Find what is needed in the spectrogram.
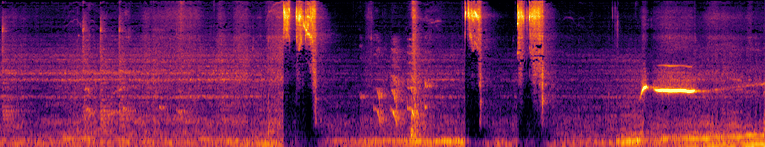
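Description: Shiba Inu puppies whimpering: a few short wavering whines about halfway, then one louder, held, high whine near the end, over soft background music.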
